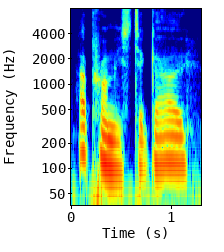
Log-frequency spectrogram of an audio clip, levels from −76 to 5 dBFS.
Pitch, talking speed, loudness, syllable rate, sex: 115 Hz, 185 wpm, -15 LUFS, 5.7 syllables/s, male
